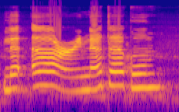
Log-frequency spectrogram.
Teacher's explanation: حمزہ ہے سختی سے، عین سافٹ ہے.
